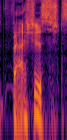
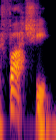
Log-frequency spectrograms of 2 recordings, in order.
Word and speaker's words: fasci: Like the SCI being pronounced like SHI in English, that's Italian. And that comes from the word fasci.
